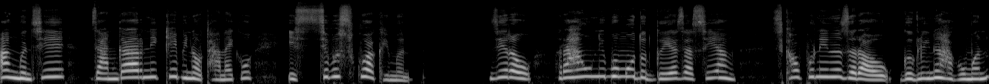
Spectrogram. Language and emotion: Bodo, fearful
